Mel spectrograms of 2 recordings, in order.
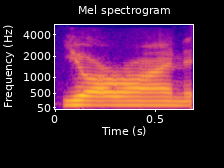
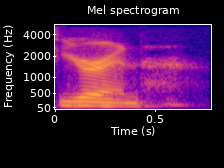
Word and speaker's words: Euron: It could be something like Jaime is forced to send a troop there, or Euron is there, or someone's going to get there. – You said that wrong. It's Euron.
